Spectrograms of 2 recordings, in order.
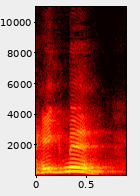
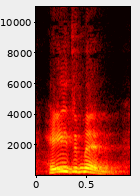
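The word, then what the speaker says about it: Hageman: 12 হলো হাজি মানে হেইগম্যান, হেইজম্যান। তুমি ওটা যেই উচ্চারণ করো, হেগম্যান উচ্চারণ করো বা হেইজম্যান উচ্চারণ করো, বুঝাতে পারলাম?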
